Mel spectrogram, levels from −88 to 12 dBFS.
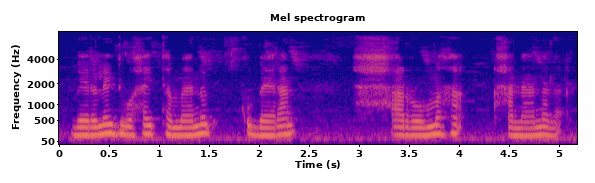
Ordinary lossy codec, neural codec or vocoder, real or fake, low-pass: none; none; real; 7.2 kHz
